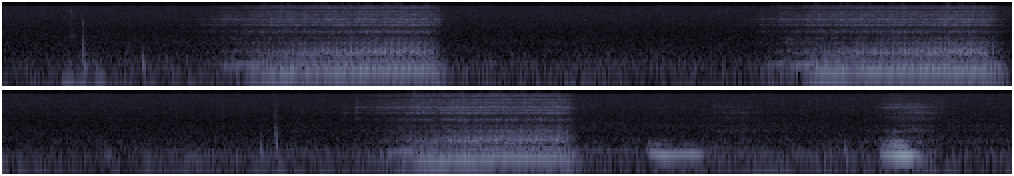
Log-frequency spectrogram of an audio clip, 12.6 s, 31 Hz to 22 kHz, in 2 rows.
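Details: Deep rumbling snores about every three and a half seconds, roughly 17 breaths a minute, with quiet gaps, part of a one-minute clip of snoring going from soft to rough: snoring.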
